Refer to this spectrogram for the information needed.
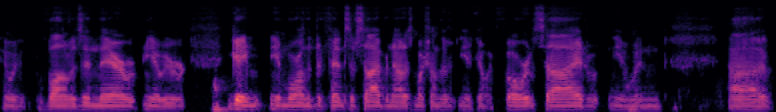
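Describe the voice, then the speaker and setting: Man, low pitch, flat intonation, close dry sound, rambling casual sports talk, frequent "you know". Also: fairly quick, no room sound. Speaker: sports podcast co-host. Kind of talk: casual soccer match discussion.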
